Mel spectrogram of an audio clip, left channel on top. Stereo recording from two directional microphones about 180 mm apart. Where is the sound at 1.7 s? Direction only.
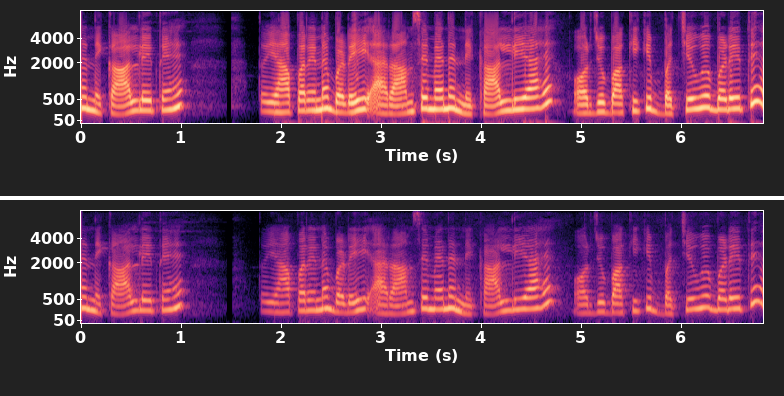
50° left (ahead or behind).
